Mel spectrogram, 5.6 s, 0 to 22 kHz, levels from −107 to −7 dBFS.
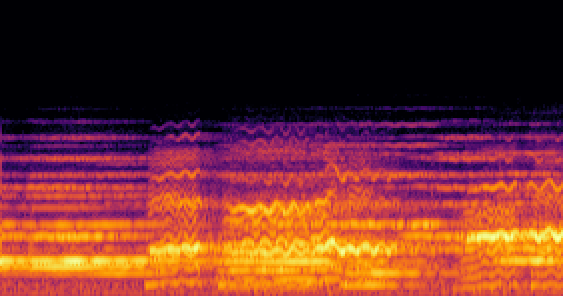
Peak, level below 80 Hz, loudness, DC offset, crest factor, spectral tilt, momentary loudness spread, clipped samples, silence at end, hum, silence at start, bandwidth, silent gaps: -4 dBFS; -52 dBFS; -17 LUFS; under 0.1%; 12 dB; -6.5 dB/octave; 9 LU; under 0.1%; 0 s; none; 0 s; 3.9 kHz; none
